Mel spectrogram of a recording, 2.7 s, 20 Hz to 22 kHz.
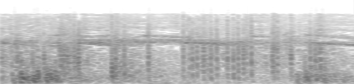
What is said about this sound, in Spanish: Vamos a escuchar a Pirotecnia Saraiva. Hombre. En los fuegos artificiales de 2015.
